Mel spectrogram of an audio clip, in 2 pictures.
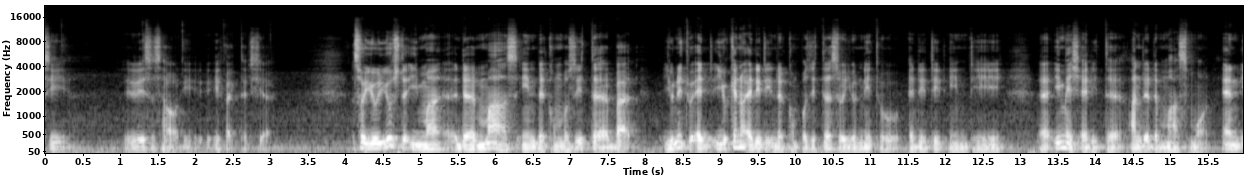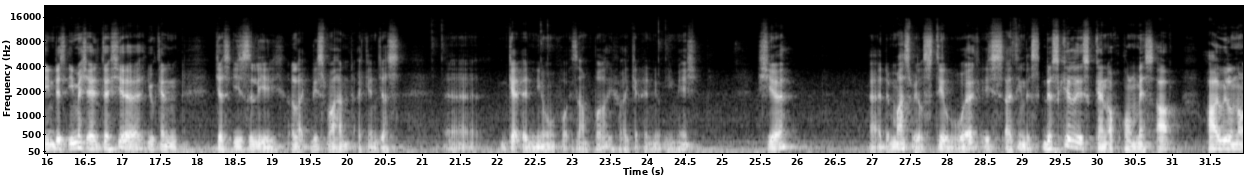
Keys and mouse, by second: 28.8 click.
